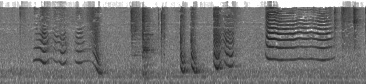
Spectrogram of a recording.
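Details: Pet parrot kept indoors, said to speak words like mummy, papa and mitthu; a run of short wavering whistled notes, then a long, steady, buzzy harmonic phrase near the end, over a faint room hum.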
